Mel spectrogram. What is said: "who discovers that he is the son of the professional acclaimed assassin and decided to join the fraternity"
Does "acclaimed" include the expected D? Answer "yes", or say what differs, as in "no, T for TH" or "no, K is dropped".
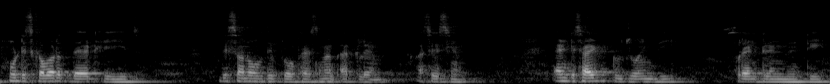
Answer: no, D is dropped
